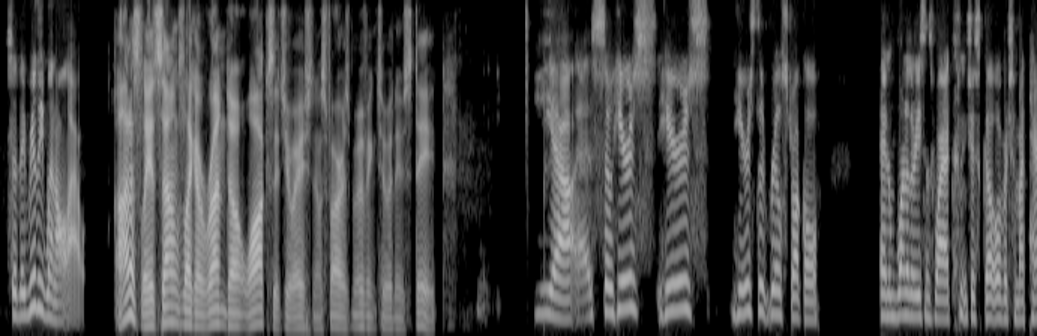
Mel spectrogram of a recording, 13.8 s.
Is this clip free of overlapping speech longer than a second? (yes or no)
yes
